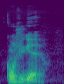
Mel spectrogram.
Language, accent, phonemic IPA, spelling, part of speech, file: French, France, /kɔ̃.ʒy.ɡœʁ/, conjugueur, noun, LL-Q150 (fra)-conjugueur.wav
- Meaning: conjugator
